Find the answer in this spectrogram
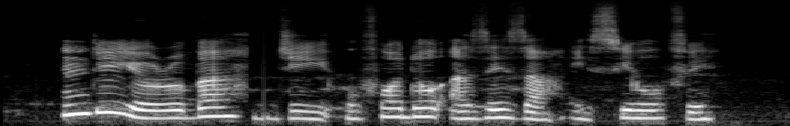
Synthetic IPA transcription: n̩˦dɪ˦jo˨ɾo˨ba˦d͡ʒi˨ʊ˨fɔ˦do˦ʔa˨zɪ˦za˨e˨si˦o˦fe˦

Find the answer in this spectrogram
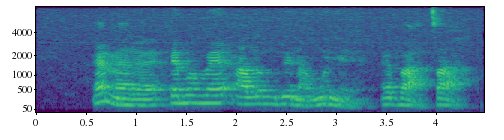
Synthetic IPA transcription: e˦me˨ɾe˨e˦mʊ˦me˦a˦lʊ˦m̩˦dɪ˦na˨ŋʷi˦ɲḛ˨e˦ba˨a̰˨taː˦˨

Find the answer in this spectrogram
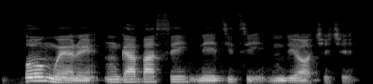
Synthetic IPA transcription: o˦ŋʷe˨ɾe˨ŋ̩˦ɡa˦ba˦sɪ˦ne˨ti˦tḭ˨n̩˦dɪ˦ɔ˨t͡ʃɪ˦t͡ʃɪ˦

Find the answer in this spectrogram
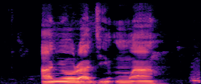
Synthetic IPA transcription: a˦ɲʊ˦ɾa˦d͡ʒɪ̰˨ŋ̩˦ŋʷa˦a˦ɦʊ˨

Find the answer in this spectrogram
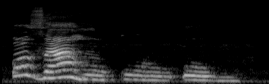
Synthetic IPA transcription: ɔ˦za˨a˦ɦʊ˨kʊ˨ɾʊ˨o˦ɡʷu˨

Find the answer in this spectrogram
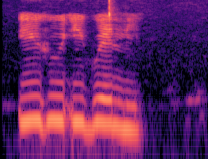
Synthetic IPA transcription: i˦ɦu˦i˦ɡʷe˦li˨

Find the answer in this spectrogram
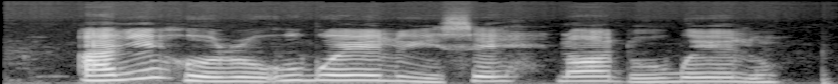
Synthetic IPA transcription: a˨ɲɪ˦ho˨ɾo˨ʊ˦ɡ͡bo˦e˦lu˦i˨se˦ | nɔ˦dʊ˨u˦ɡ͡bo˦e˦lu˦

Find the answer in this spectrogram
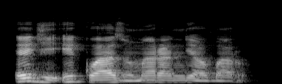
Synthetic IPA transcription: e˦d͡ʒi˨ʔɪ˦kʊ˨a˦zʊ˨ma˦ɾa˦n̩˦dɪ˦ɔ˨ɡ͡ba˨ɾʊ̰˨

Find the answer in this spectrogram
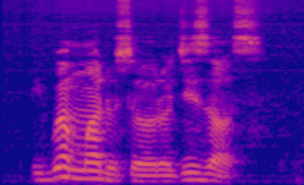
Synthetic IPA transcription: i˨ɡʷe˦m̩˦ma˦dʊ˨so˨ɾo˨d͡ʒi˦z̬ɔ˨s

